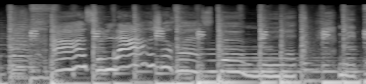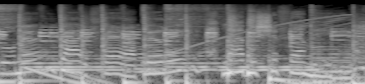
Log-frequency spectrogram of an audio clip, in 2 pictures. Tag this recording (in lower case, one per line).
pop music
music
